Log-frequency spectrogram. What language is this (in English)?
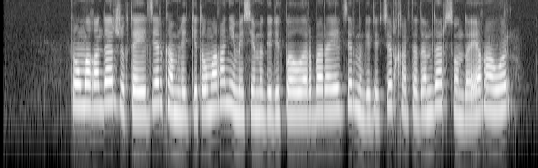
Kazakh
